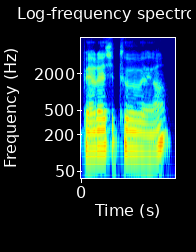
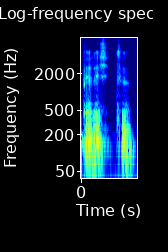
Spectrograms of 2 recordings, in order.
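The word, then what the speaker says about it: בְּרֵאשִׁית: 가르키는 거고요 태초에 여기 베레 시트예요 베 레 베 시트 시트 이렇게 베레시트 거꾸로 이렇게 발음이 되는 거예요 베레시트 한번 할거요 베레시트 베레시트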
